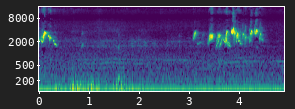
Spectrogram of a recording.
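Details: A red-whiskered bulbul used as a trapping lure, 2020, gives a short burst of bright, bubbly warbled notes at the start, then a longer lively phrase of chirpy whistles, over a steady low hum.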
